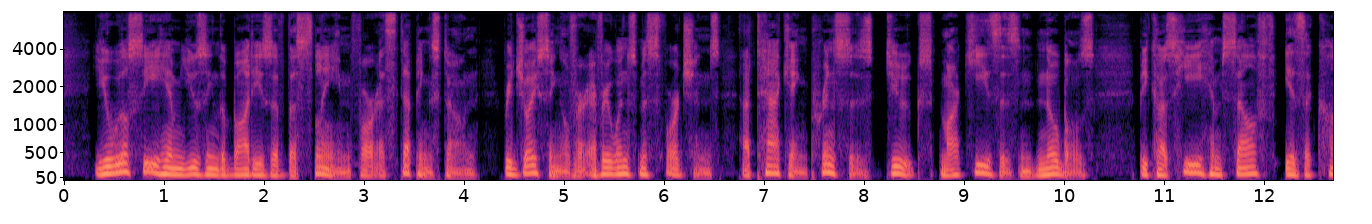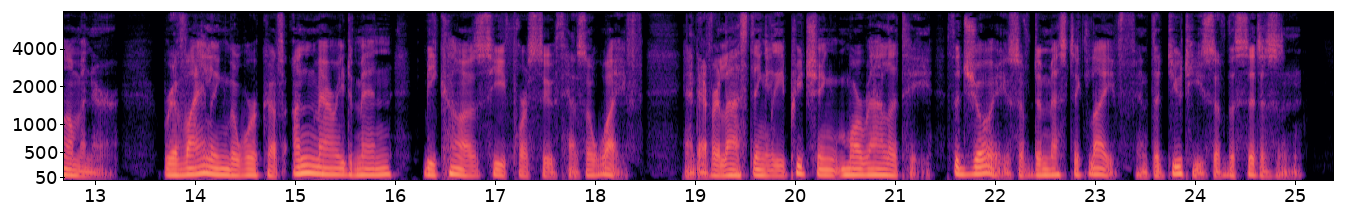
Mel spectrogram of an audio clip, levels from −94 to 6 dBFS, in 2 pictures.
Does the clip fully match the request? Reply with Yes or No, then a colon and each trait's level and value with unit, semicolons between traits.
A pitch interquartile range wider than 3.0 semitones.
Yes: average, 3.4 semitones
